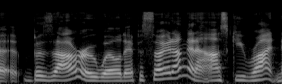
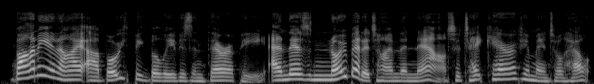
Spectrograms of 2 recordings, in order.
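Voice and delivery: ad read; 4 semitones lower than usual. Acted. BetterHelp ad read by both.

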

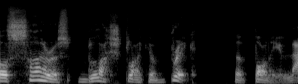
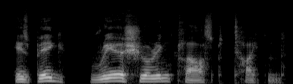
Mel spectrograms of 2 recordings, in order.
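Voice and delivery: ordinary delivery

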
